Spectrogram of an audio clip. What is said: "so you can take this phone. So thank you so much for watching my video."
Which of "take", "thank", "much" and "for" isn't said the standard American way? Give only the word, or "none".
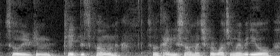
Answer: thank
